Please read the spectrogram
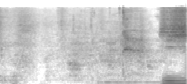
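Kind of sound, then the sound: animal, dog whimpering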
